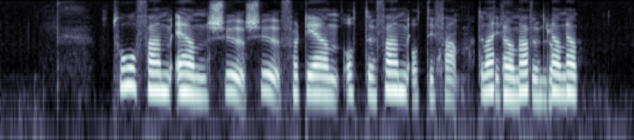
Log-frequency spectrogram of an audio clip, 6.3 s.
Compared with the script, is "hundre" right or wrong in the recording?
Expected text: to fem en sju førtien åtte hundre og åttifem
wrong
